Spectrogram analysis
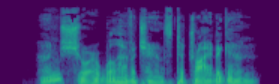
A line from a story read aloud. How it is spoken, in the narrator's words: I said in a comforting voice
